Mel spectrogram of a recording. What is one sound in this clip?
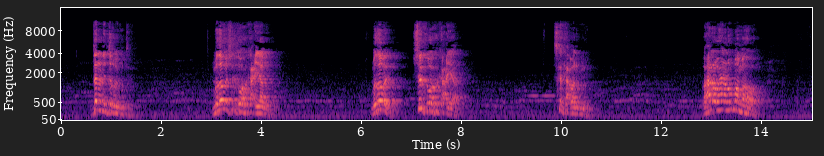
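A young man speaks calmly in short phrases with pauses, close to a microphone.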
